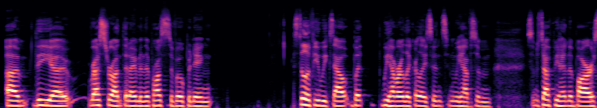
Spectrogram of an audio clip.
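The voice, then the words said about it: Raspy, strained worn-out voice. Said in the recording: “my voice is a little bit shot right now, if you guys can tell ... it's raspy to begin with. And now we just have some extra rasp extra today”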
